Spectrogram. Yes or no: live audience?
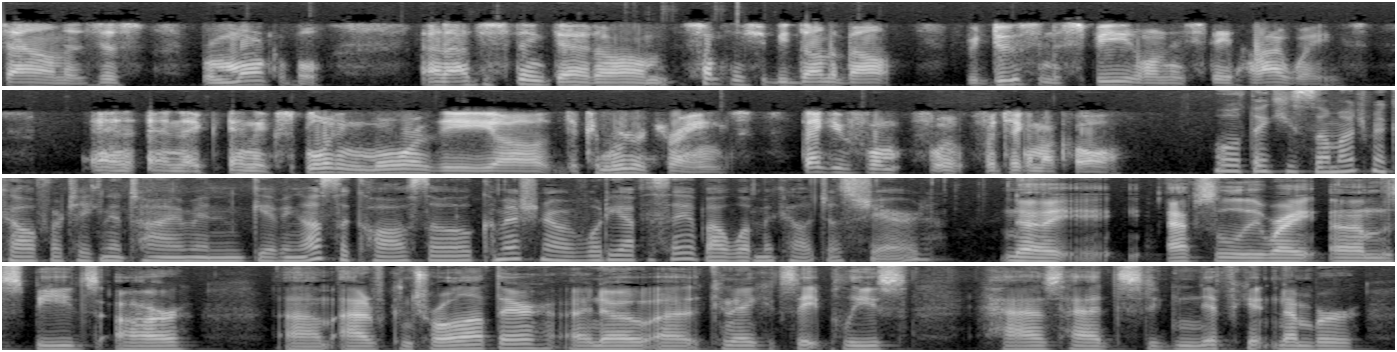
no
